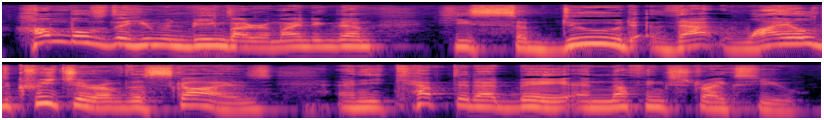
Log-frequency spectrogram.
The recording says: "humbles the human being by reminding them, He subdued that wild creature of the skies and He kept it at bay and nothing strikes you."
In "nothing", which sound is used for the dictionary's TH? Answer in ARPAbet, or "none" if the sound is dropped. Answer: TH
